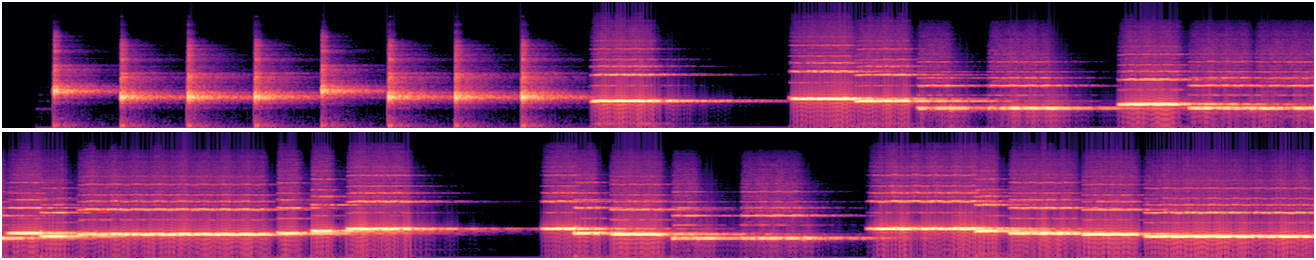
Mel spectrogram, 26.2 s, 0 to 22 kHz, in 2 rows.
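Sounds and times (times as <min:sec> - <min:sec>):
treble recorder played at practice speed: 0:05.2 - 0:07.3, 0:07.9 - 0:17.8, 0:18.5 - 0:26.2.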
